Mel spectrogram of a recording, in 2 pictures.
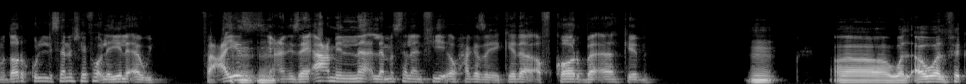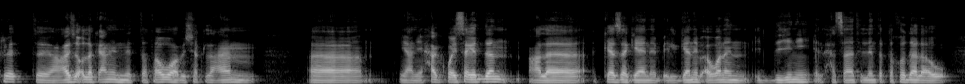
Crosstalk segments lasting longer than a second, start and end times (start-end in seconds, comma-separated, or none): none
